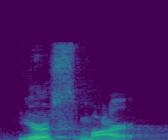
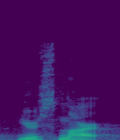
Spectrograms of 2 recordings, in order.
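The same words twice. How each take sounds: First: It sounds sarcastic, like an insult. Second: It sounds sincere, like a compliment.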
